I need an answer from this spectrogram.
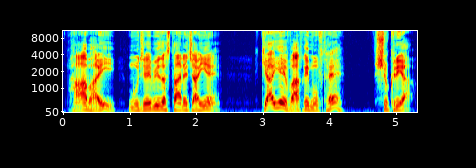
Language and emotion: Urdu, happy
